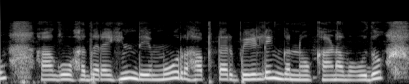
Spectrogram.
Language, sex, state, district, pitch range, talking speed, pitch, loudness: Kannada, female, Karnataka, Koppal, 220-250 Hz, 115 wpm, 225 Hz, -11 LUFS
